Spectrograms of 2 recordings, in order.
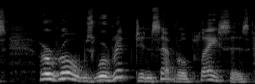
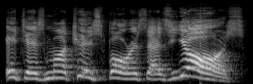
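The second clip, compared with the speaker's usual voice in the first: loud, higher angry yell; 9 semitones higher, 14 dB louder than usual. A narrator's reading. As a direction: shout back in defiance. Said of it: "he yelled".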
